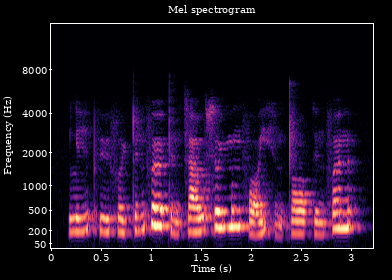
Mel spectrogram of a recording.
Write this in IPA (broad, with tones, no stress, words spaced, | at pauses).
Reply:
liː˨˥pʰyː˨fɵ˨ɥ t̪ɪ˨˥ŋfœː˧t̪ɪ˨˩ŋt͡saː˨˧w sɵ˥ɥmʊ˥ŋfɔː˨˥jhɪ˨˩ŋ t̪ɔː˨kɪ˨ŋfɐ˥n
